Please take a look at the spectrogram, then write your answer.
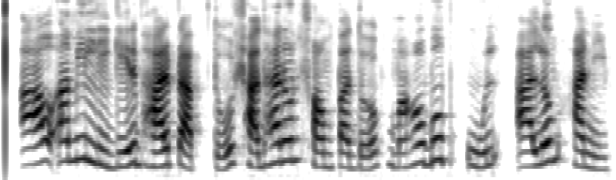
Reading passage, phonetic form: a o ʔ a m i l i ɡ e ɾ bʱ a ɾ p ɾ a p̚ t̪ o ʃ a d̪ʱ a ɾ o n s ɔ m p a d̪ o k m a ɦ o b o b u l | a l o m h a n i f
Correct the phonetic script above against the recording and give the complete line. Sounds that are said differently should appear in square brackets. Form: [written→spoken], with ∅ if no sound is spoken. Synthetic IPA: a o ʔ a m i l i ɡ e ɾ bʱ a ɾ p ɾ a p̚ t̪ o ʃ a d̪ʱ a ɾ o n [s→ʃ] ɔ m p a d̪ o k m a ɦ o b o b u l | a l o m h a n i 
